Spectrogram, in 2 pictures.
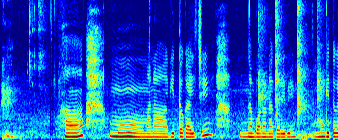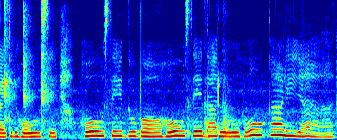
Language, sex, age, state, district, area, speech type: Odia, female, 30-45, Odisha, Sundergarh, urban, spontaneous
